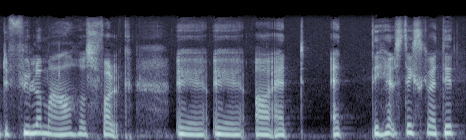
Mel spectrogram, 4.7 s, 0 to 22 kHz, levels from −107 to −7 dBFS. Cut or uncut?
cut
